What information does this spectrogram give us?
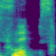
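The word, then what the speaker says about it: SNP: So let's start with the word genomics and break it down right down to single nucleotide polymorphisms which we abbreviate to snips when we pronounce it.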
